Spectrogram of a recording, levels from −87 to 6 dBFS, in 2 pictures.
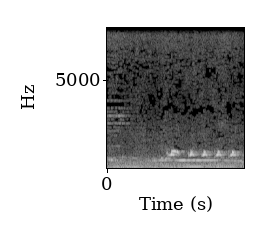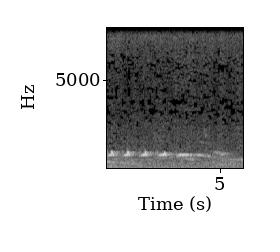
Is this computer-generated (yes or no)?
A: no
